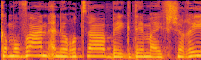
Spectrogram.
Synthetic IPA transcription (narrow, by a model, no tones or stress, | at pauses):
kamuvananiʁo̞t͡sabeiɡd̪emaefʃaʁi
